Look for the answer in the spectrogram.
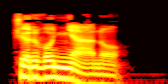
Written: Cervognano

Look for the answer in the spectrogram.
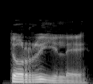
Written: Torrile

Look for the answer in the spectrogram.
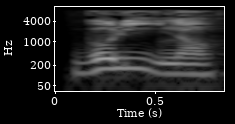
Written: golino

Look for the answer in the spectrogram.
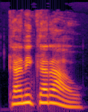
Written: Canicarao

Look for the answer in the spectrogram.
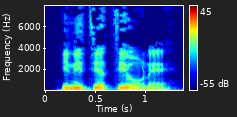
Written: iniziazione

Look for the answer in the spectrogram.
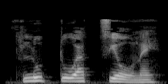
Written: fluttuazione

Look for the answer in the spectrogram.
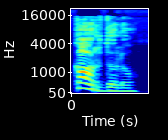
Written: cordolo

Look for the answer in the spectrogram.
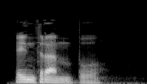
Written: Entrampo

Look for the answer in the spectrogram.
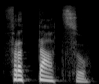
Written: frattazzo

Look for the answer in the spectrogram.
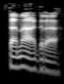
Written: tanagra

